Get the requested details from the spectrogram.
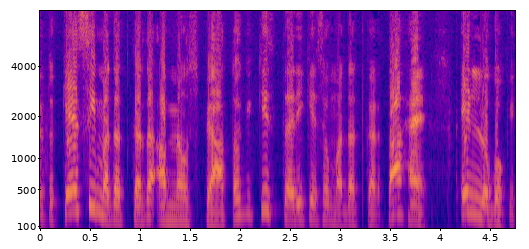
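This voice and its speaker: A male accounting lecturer from India with a high-pitched voice, who explains concepts through repeated phrases and small scenes. The sound is close and dry, with no room echo. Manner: explains through repetition and storytelling, addresses students directly. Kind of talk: classroom lecture.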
